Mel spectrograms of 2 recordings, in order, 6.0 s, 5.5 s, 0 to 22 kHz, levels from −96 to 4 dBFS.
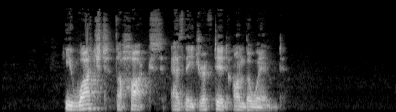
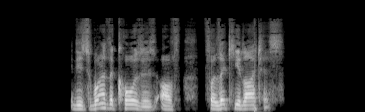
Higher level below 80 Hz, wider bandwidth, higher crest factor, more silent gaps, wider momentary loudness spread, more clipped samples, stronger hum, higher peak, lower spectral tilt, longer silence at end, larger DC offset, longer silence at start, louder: about the same, -62 dBFS vs -58 dBFS; first, 15 kHz vs 11.5 kHz; about the same, 22 dB vs 20 dB; second, none vs 2.98-3.06 s; first, 14 LU vs 11 LU; neither; neither; about the same, -2 dBFS vs 0 dBFS; second, -5.5 dB/octave vs -7 dB/octave; first, 1.7 s vs 1.3 s; neither; about the same, 1 s vs 1.05 s; about the same, -20 LUFS vs -18 LUFS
